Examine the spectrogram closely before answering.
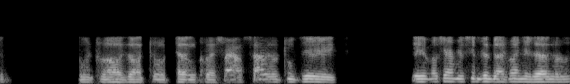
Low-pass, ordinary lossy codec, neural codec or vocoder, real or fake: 3.6 kHz; none; codec, 16 kHz, 1 kbps, FreqCodec, smaller model; fake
